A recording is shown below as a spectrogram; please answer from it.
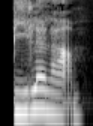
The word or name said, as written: bilalarm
